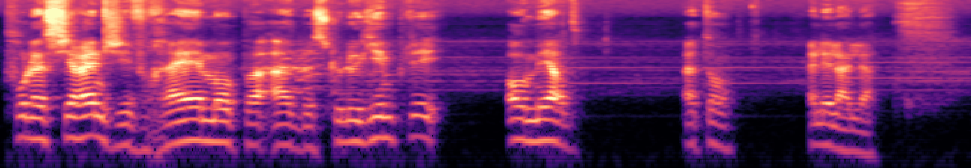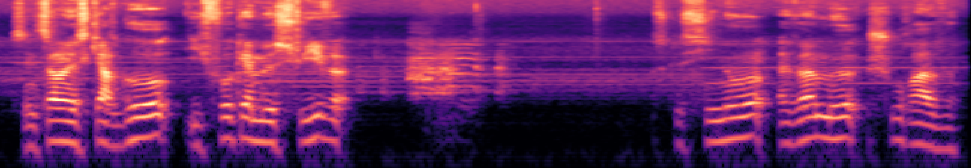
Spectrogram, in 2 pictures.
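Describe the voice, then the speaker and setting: A man's voice: mid-range voice, a little slow, long pauses. A man giving casual commentary on a horror game, reacting in a jittery, exasperated gamer way with mild swearing. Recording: music playing behind the voice. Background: game music.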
